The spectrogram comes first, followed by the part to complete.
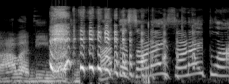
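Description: A man's voice, then about half a second in a loud, high-pitched giggling laugh that breaks into high-pitched talk.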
